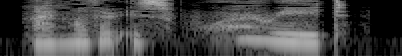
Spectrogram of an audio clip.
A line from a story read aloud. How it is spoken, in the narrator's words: Ali whispered, not wanting to rouse the sleeping servants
